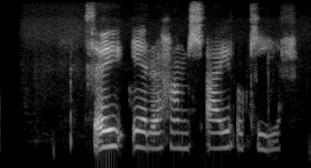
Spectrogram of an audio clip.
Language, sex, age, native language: Icelandic, female, 18-19, Icelandic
